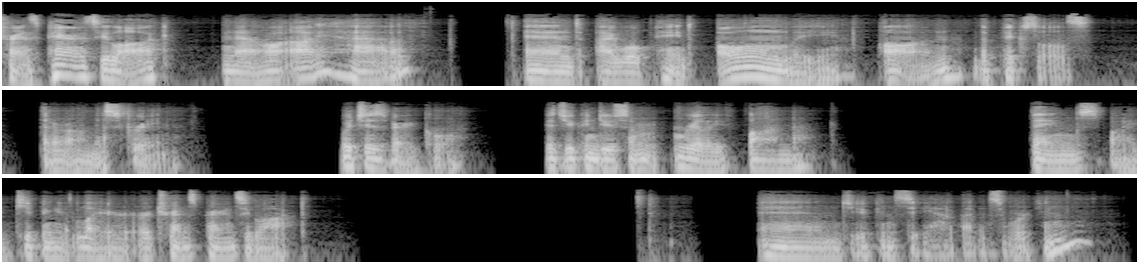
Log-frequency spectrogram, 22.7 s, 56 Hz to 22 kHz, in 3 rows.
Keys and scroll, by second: 2.6 shift+n, 12.2 shift+w.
